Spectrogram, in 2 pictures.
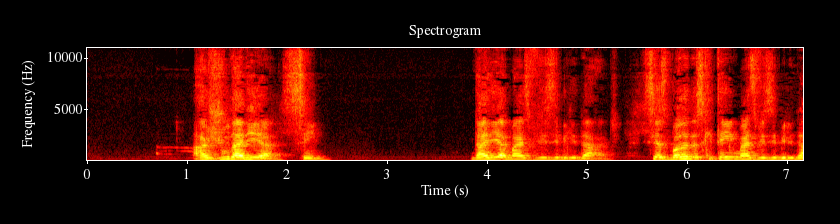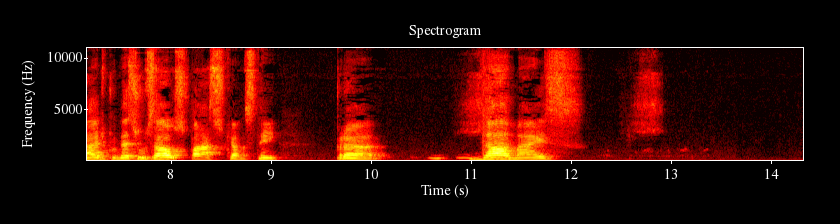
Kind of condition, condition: link, video call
